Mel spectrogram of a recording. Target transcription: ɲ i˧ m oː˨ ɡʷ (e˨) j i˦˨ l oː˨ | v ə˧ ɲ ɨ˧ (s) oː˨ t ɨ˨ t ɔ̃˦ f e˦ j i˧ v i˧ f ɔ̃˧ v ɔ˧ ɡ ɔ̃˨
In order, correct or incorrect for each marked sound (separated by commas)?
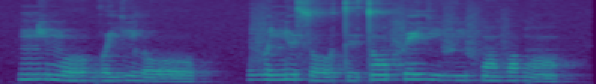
correct, correct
